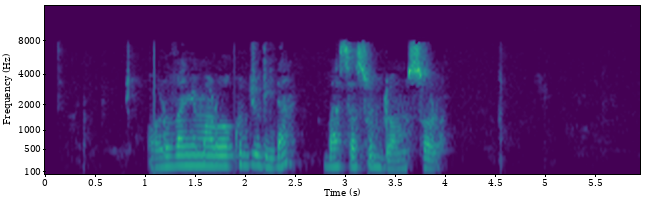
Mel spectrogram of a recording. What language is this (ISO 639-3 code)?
lug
